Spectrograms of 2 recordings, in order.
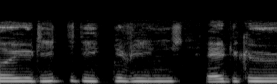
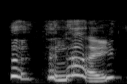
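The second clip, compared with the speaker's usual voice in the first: alarmed question; 10 semitones higher, 6 dB louder, slower than usual. Acted. Scrooge alarmed at the news.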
